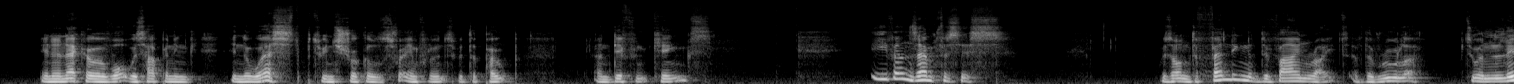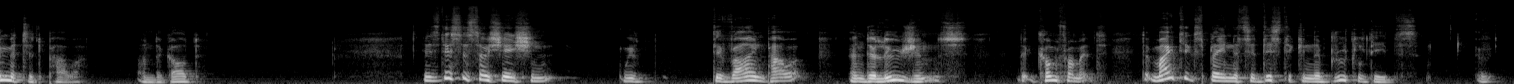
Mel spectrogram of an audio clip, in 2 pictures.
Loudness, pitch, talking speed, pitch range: -20 LUFS, 140 Hz, 115 wpm, 125-175 Hz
